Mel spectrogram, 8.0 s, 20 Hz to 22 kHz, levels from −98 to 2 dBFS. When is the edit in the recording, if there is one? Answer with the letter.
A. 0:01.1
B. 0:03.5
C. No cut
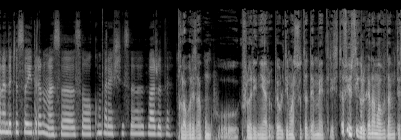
B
